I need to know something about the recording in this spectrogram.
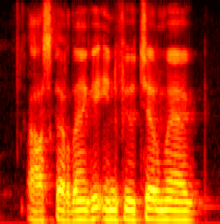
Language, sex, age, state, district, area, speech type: Punjabi, female, 30-45, Punjab, Shaheed Bhagat Singh Nagar, rural, spontaneous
